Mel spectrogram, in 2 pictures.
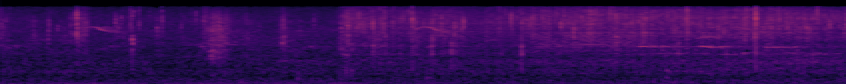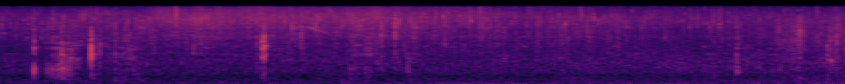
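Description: Sliced onion and green chilies sizzling in hot oil in a clay pot over a wood fire. The sizzle grows louder about halfway through, with a few sharp knocks around then.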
